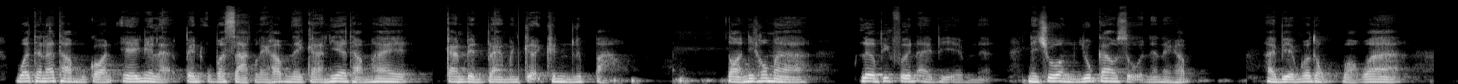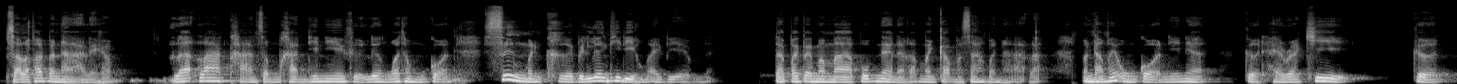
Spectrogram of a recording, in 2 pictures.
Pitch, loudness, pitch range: 125 Hz, -15 LUFS, 115-145 Hz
